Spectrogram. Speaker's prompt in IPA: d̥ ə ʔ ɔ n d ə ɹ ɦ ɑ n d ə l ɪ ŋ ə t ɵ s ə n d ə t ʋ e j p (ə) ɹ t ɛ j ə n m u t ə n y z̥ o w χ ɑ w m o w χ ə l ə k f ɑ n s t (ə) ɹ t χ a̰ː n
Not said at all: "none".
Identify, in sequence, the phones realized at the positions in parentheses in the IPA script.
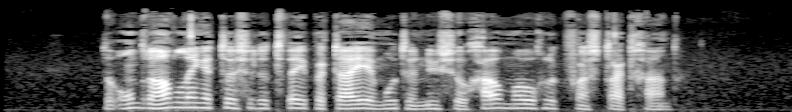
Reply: ɑ, ɑ

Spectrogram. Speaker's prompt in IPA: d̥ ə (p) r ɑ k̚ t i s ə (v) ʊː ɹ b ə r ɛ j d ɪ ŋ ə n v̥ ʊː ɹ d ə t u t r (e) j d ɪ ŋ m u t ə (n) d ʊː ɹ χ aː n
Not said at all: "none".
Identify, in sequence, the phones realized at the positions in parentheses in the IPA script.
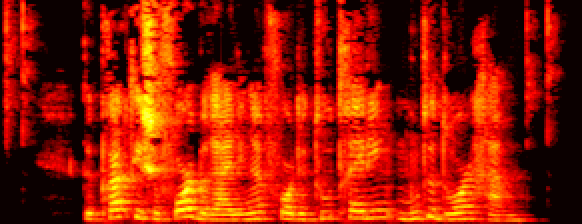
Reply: p, v, e, n

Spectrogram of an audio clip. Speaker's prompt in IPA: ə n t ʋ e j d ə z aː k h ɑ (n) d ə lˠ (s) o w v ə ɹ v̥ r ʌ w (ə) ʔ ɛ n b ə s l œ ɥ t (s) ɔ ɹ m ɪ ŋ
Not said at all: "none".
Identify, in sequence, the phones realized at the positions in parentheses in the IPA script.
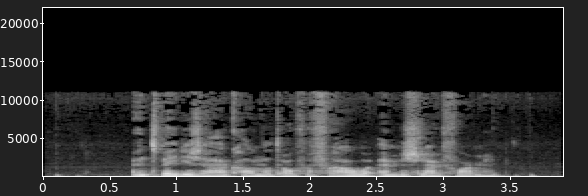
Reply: n, t, ə, f

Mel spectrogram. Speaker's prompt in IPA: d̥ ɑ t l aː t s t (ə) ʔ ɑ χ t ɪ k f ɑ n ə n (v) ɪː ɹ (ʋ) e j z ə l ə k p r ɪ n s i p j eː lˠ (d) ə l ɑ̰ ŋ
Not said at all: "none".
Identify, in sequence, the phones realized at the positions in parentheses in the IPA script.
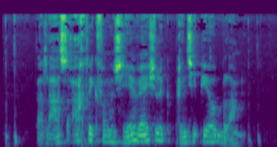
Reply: ə, z, ʋ, b

